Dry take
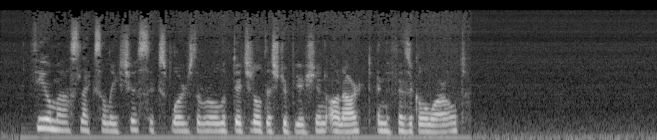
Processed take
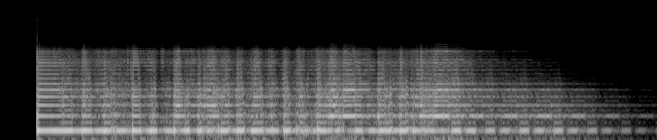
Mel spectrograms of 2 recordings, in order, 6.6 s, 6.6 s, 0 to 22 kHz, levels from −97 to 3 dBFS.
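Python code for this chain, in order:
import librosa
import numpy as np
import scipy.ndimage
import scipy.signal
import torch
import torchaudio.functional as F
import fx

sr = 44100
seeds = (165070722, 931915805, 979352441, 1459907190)

p1 = fx.pitch_bins(x, sr, semitones=-2.0)
p2 = fx.env_lowpass_down(p1, sr, base_hz=510.0, full_db=-19.0)
p3 = fx.peak_eq(p2, sr, hz=830.0, db=12.5, octaves=2.0)
p4 = fx.sample_hold(p3, sr, seeds[0], rate_hz=2600.0, jitter_pct=0)
p5 = p3 + (p4 * 10.0 ** (-10.5 / 20.0))
p6 = fx.vocoder(p5, sr, bands=16, carrier='square', carrier_hz=194.0)
p7 = fx.small_body(p6, sr, hz=(230.0, 740.0), ring_ms=85, db=13)
p8 = fx.fuzz(p7, sr, gain_db=26.0, gate_db=-35.0)
p9 = scipy.signal.sosfilt(scipy.signal.cheby1(6, 9, 5700.0, 'lowpass', fs=sr, output='sos'), p8)
p10 = p9 + fx.echo_filtered(p9, sr, ms=340, feedback_pct=34, hz=1300.0, wet_db=-17.5, dry=0)
p11 = fx.rev_gated(p10, sr, seeds[1], gate_ms=170, shape='rising', drr_db=8.5)
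y = fx.band_squash(p11, sr, depth_pct=100)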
